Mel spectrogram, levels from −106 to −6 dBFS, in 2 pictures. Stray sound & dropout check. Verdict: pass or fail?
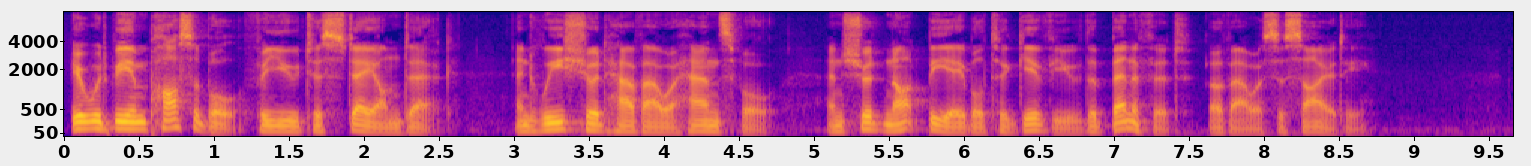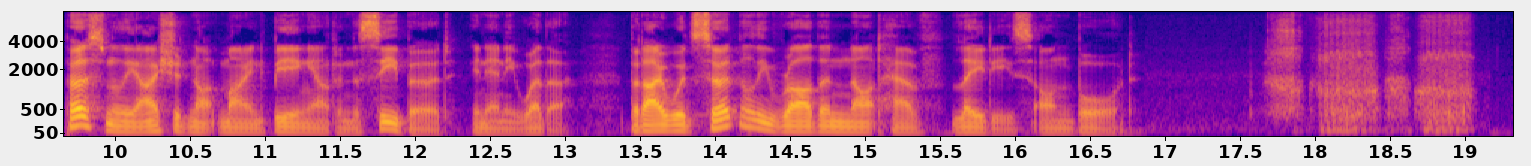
fail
